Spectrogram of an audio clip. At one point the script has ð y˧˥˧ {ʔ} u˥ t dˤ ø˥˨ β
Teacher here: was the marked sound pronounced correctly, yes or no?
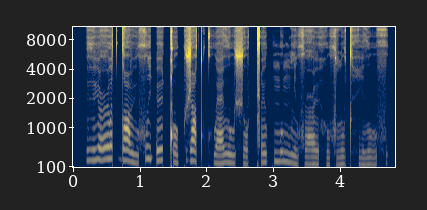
no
